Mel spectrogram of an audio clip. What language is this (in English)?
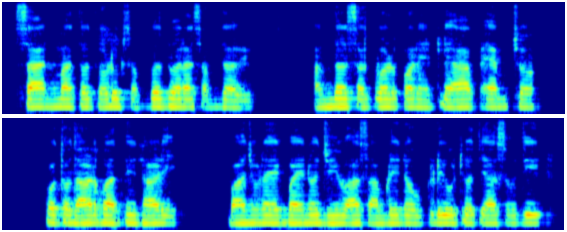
Gujarati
